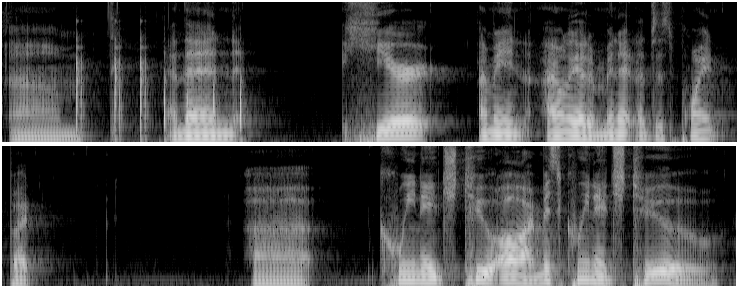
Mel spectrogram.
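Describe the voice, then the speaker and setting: Hoarse, soft-toned man thinking aloud. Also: mid-range voice, big pitch swings, slow, pauses often. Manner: thinking aloud, hesitant, self-questioning. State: voice strained from talking. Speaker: chess streamer. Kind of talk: casual live-stream commentary.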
